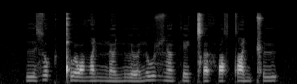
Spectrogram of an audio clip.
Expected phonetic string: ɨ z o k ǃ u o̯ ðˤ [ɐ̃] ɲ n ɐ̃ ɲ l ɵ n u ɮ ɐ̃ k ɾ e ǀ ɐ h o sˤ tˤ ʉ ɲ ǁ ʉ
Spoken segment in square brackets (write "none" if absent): ɐ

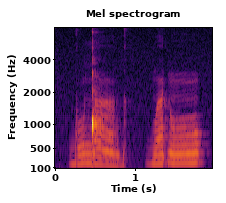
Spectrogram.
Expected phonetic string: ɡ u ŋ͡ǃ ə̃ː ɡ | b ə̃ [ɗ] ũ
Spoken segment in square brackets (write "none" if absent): ɗ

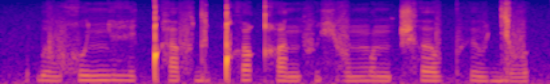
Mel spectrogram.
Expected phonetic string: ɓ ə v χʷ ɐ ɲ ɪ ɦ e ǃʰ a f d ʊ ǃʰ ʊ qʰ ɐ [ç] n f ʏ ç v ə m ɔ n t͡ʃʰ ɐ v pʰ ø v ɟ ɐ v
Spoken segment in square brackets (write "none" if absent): none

